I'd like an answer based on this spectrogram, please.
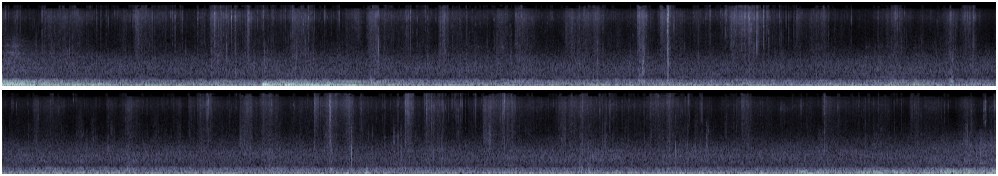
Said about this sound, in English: If you listen, you can hear it. Metal scraping against metal, falling, shifting, piles of waste collapsing, on the way to becoming something new.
